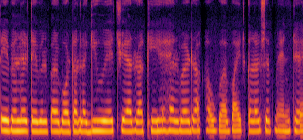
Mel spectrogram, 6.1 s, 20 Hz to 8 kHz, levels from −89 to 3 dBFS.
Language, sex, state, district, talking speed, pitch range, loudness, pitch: Hindi, female, Bihar, Darbhanga, 195 wpm, 210-220 Hz, -15 LUFS, 215 Hz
